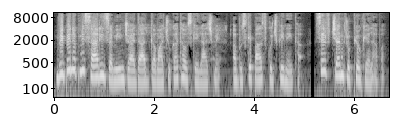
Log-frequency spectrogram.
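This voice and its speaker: A woman's voice: lowish voice, expressive, moderate pace, a little mellow. A woman narrating a scripted moral story as its storyteller. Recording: clear background noise.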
